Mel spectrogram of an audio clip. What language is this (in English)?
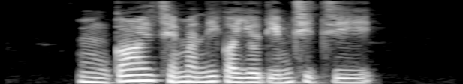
Cantonese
